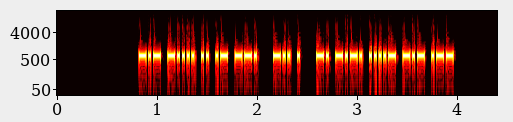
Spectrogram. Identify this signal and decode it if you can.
Morse code, heard as a keyed tone, about 50 wpm, 690 Hz. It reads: K6IAG DE NC4KW
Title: USA Callsign DE Callsign - 5 Characters - 50wpm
